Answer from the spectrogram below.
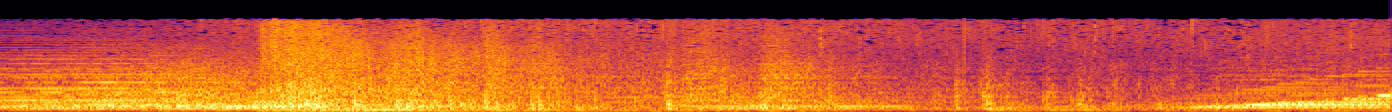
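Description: Steady, heavy rain pours down with a dense hiss, while deep thunder rumbles low underneath, swelling at the start and again near the end. No voices are heard.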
